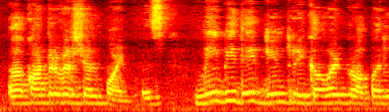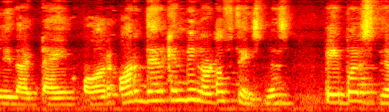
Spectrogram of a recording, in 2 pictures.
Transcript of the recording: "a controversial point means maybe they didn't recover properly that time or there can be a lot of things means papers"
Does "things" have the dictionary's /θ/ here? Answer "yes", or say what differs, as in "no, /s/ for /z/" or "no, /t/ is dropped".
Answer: no, /t/ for /θ/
